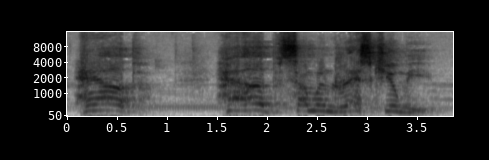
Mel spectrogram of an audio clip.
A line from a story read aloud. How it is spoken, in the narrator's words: While drowning, cried out in distress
